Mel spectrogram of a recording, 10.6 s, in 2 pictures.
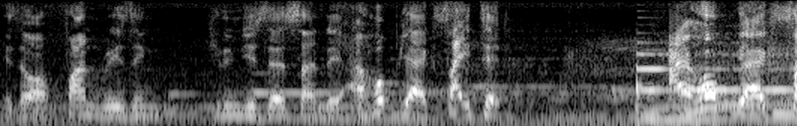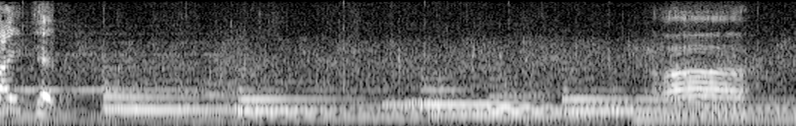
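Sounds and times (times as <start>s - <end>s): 
speech: 0.0s - 3.5s, 4.2s - 6.2s, 6.9s - 7.2s, 9.8s - 10.4s
sustained keyboard or organ chords: 0.0s - 10.6s
audience clapping: 3.0s - 10.6s.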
